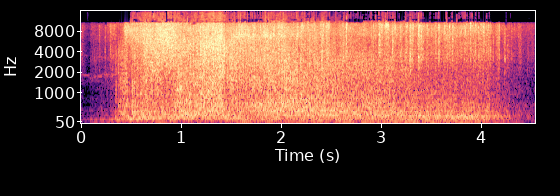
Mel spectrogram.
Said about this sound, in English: Kersey fires his grenade launcher at Jesse, blowing up the car.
